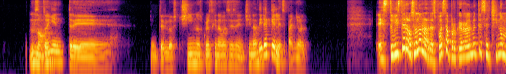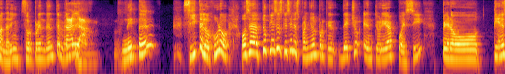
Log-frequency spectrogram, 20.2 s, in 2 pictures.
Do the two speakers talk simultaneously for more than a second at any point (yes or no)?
no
